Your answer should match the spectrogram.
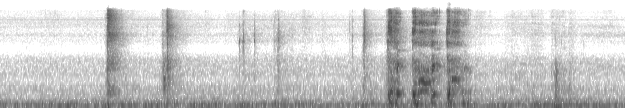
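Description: Sharp clicks and knocks close to the microphone: one about a second in, another shortly after, a few lighter ones, then a loud tight cluster a little past the middle, over a steady low hum.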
